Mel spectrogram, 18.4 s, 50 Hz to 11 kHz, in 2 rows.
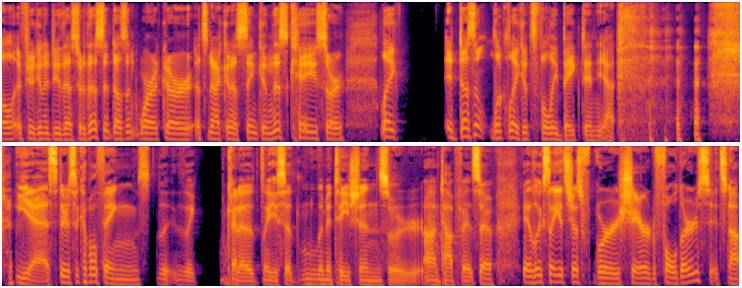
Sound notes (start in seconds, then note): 7.7 laughs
